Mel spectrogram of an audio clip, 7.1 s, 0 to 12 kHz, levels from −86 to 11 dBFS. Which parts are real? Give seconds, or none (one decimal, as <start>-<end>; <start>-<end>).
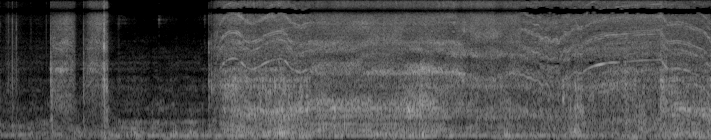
2.1-3.1; 5.2-7.1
